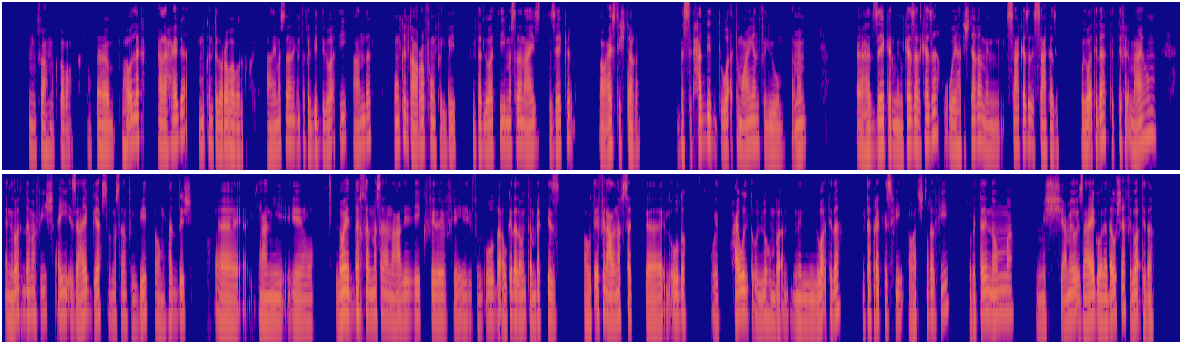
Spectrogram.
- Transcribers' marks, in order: none
- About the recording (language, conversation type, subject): Arabic, advice, إزاي دوشة البيت والمقاطعات بتعطّلك عن التركيز وتخليك مش قادر تدخل في حالة تركيز تام؟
